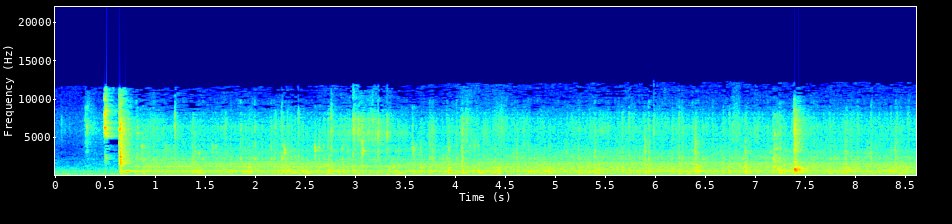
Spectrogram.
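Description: Green Star twin-gear juicer starting with a click under a second in, then its motor humming steadily while the twin gears crush a hot pepper, with a continuous crackling grind. A sharp knock about seven seconds in.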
